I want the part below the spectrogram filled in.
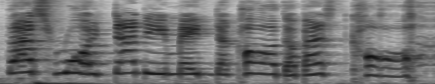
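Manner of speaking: put-on high, slow hammy Cockney kid; terrible Cockney accent. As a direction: overdo a bad Cockney child accent.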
